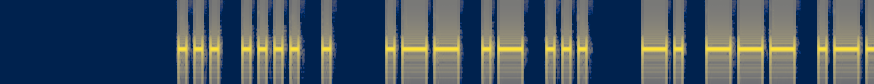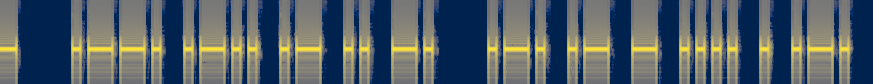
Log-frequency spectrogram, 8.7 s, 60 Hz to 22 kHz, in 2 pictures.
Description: Morse code, heard as a keyed tone, about 30 wpm, 700 Hz. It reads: SHE WAS NOW PLAIN RATHER
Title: Sentences from Top 1000 Words 30wpm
